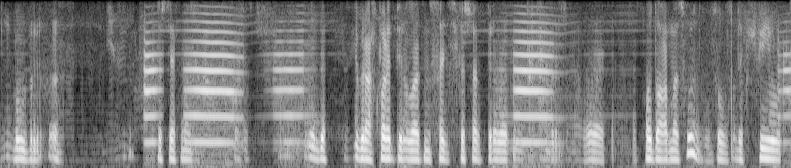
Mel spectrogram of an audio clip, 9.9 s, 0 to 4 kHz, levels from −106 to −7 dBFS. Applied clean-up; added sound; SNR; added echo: neural separator model SepFormer WHAM!.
